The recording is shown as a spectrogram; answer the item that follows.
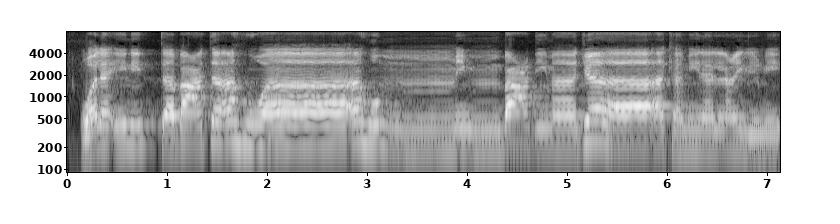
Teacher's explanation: mad jaiz munfasil. Kita boleh meringkas menjadi 2 harokat.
